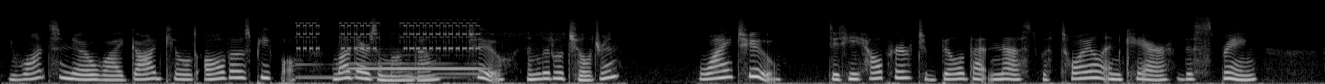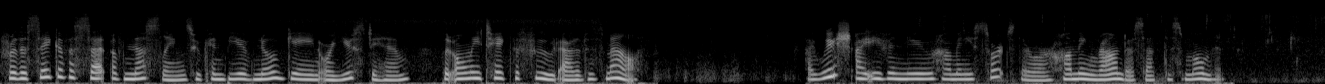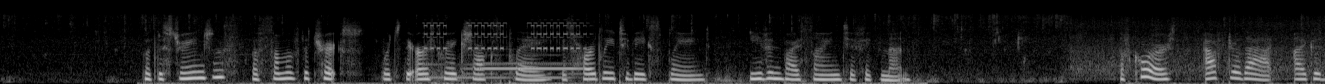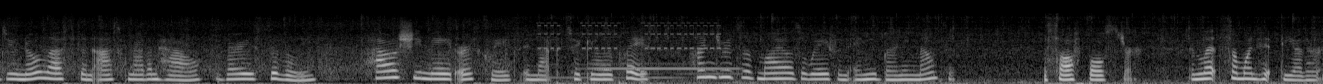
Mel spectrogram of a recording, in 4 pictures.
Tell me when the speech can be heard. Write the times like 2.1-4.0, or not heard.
0.1-6.2, 7.0-19.7, 21.3-25.6, 27.9-35.8, 37.7-49.5, 50.2-52.9.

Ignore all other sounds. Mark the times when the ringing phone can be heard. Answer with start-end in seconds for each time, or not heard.
3.0-5.0, 30.7-32.5, 45.1-47.2.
